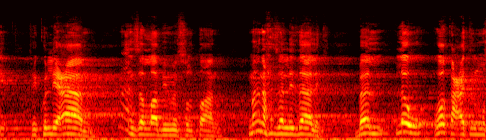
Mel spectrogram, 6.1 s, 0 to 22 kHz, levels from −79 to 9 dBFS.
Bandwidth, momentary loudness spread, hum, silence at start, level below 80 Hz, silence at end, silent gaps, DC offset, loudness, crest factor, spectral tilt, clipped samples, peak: 15 kHz; 15 LU; none; 0 s; -40 dBFS; 0 s; none; under 0.1%; -22 LUFS; 20 dB; -4 dB/octave; under 0.1%; -4 dBFS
